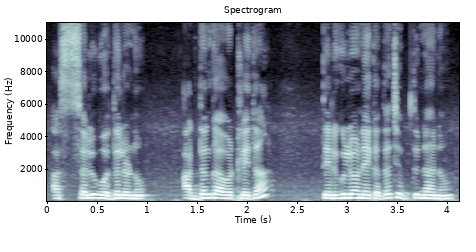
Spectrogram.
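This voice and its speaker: A woman voicing a stubborn, teasing young man in love, playful and persistent, with a mellow tone. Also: medium pitch, fairly even intonation, normal speed, close to an everyday voice.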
